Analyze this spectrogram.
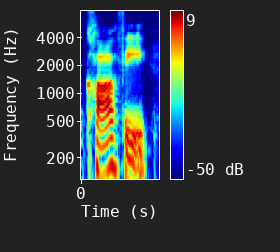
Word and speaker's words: Ko-fi: And we wouldn't ever turn down the offer of a coffee or maybe even a glass of wine.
